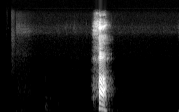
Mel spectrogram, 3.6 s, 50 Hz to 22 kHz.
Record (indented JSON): {
  "exhalation_length": "3.6 s",
  "exhalation_amplitude": 27154,
  "exhalation_signal_mean_std_ratio": 0.17,
  "survey_phase": "alpha (2021-03-01 to 2021-08-12)",
  "age": "45-64",
  "gender": "Male",
  "wearing_mask": "No",
  "symptom_none": true,
  "smoker_status": "Never smoked",
  "respiratory_condition_asthma": false,
  "respiratory_condition_other": false,
  "recruitment_source": "REACT",
  "submission_delay": "1 day",
  "covid_test_result": "Negative",
  "covid_test_method": "RT-qPCR"
}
